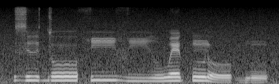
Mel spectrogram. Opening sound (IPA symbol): z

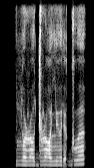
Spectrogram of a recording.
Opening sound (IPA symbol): ʎ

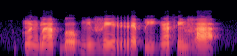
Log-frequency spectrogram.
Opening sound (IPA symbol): kʷ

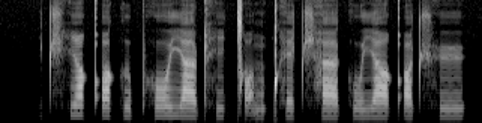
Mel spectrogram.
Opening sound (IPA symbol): t͡ʃʰ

